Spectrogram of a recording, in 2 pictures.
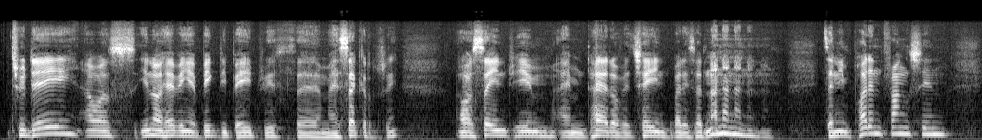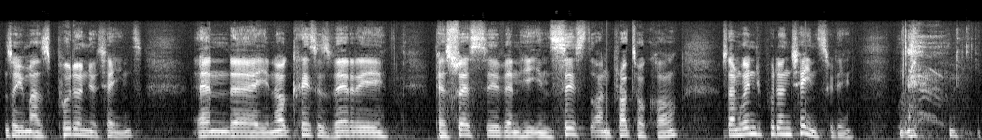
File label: South African Black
